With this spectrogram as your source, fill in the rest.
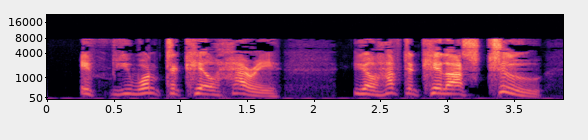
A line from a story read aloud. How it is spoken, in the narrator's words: he said fiercely, though the effort of standing up had drained him of still more colour, and he swayed slightly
